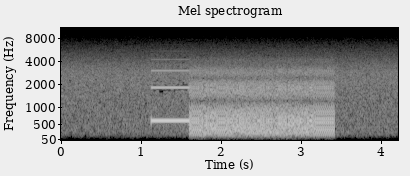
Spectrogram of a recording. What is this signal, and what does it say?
POCSAG pager data (1200 baud), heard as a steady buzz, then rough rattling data, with radio hiss.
